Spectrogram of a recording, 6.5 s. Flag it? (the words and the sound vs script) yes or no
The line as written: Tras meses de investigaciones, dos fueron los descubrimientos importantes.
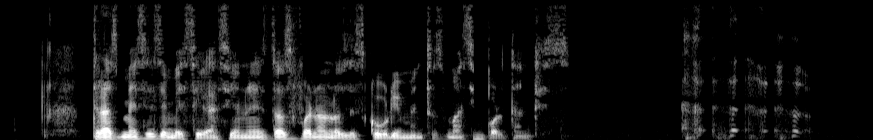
yes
